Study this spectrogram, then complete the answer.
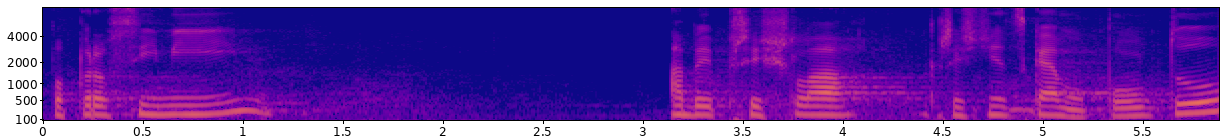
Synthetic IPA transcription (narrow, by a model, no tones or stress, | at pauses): po̞pɾo̞siːmjiː | ʔabɪpr̝̥ɪʃlaɡrɛʃɲɪt͡skɛːmupult̪u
